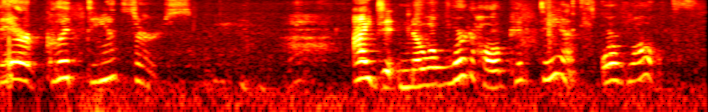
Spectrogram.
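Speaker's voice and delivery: plain reading voice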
